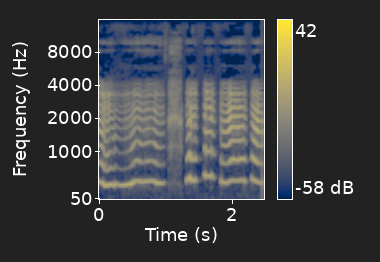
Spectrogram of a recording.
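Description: A woman humming a melody without words and without accompaniment: a long note that dips in pitch, a quick breath about a second in, then a run of short notes.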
